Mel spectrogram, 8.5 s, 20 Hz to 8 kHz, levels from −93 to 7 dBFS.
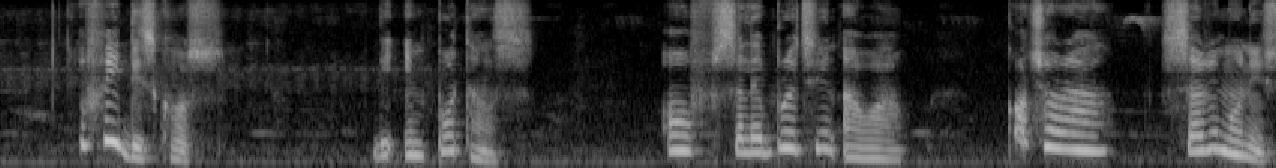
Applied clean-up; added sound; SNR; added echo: none; none; none; none.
